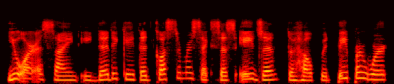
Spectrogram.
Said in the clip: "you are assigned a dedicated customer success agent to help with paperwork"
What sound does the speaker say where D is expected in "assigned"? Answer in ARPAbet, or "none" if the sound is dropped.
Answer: D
